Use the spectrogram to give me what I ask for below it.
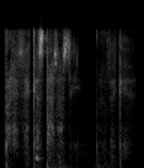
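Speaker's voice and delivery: put-on barely audible breathy whisper to a child. Shown as a demonstration. Mother whispering to calm her upset child. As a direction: whisper so softly he has to lean in. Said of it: "muchas veces yo lo que hago es susurrar".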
